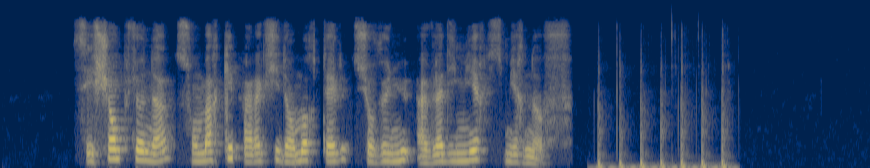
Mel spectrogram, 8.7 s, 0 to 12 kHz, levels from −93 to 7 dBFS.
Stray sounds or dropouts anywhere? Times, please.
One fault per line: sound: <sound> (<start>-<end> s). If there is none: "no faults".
sound: thud (5.9-7.4 s)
